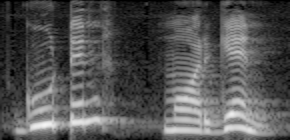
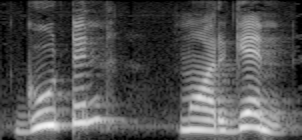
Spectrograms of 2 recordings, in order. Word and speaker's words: Guten Morgen: Please note the pronunciation very carefully. It's hallo, which means hello. Next is Guten Morgen. I repeat, Guten Morgen, which means good morning.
